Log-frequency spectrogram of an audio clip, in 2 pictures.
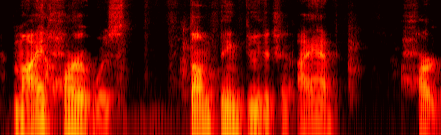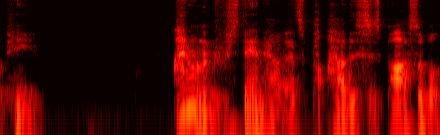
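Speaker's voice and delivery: very low voice, angry outpouring. Right after a parole grant is announced, the speaker vents: very angry. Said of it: "I am so angry right now".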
